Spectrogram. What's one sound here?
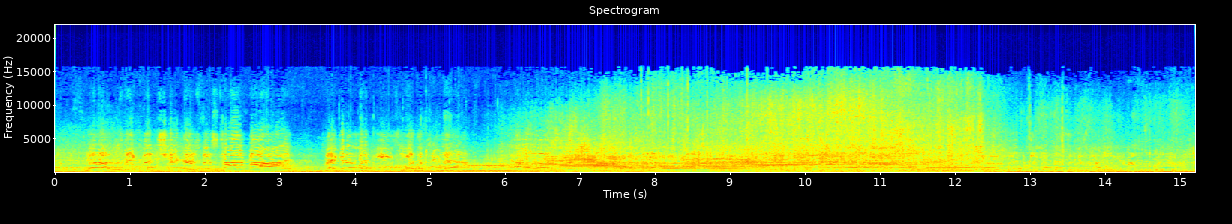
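Race car engines roar and whine loudly, rising and falling in pitch.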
